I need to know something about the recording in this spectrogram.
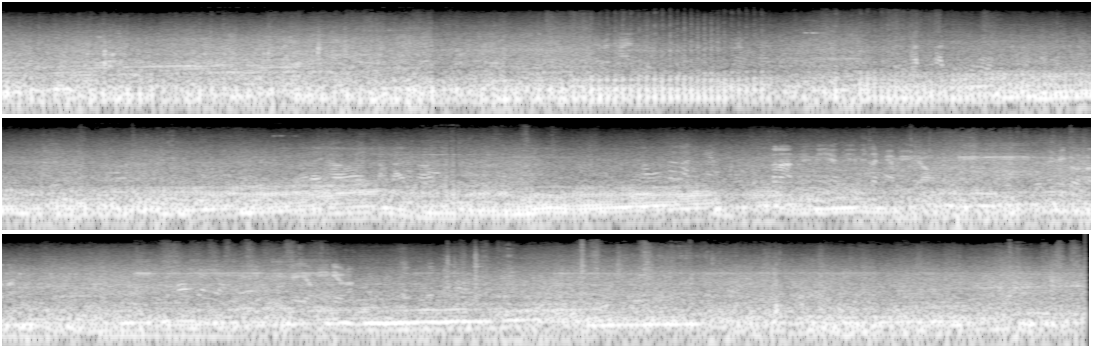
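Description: Busy street-side ambience: steady traffic with motorbikes and cars going by, and indistinct chatter of people close by.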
